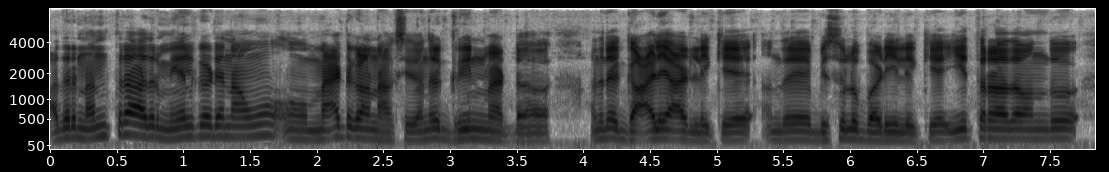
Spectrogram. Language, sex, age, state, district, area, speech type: Kannada, male, 30-45, Karnataka, Dharwad, rural, spontaneous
